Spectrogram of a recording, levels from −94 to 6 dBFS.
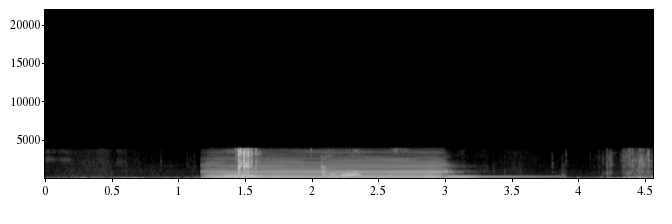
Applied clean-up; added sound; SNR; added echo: none; Camera + Bowed string instrument; -4 dB; none.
